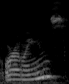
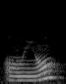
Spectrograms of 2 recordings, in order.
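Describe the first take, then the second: First: The name is said with an American English pronunciation. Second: The name is said with a French-style pronunciation. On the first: The speaker calls it wrong. "which is how, yes, we pronounce New Orleans here in the States" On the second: The speaker calls it right. "something to the effect of Orléans"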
